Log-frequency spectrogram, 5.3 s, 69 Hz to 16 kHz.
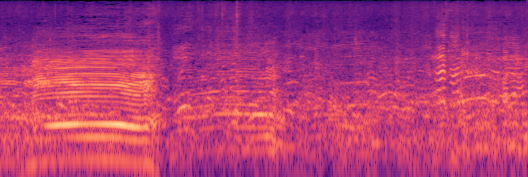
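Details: A calf at a Rajshahi cow market in Bangladesh, 2018, lets out one loud, steady moo lasting about a second. Softer, wavering bellows and market chatter follow.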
